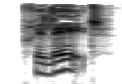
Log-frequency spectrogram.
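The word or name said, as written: PRÆLATS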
